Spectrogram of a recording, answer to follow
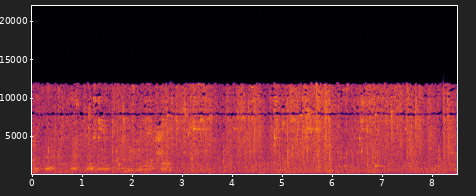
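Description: Cabin noise of a King Long KLQ6116G city bus on the move: engine and road noise with a steady clatter of rattling fittings and panels.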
